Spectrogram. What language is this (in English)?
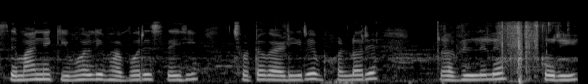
Odia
